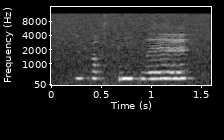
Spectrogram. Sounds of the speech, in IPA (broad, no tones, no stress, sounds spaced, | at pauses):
i kʷ a q t͡sʼ u ŋ kʷ ɛː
